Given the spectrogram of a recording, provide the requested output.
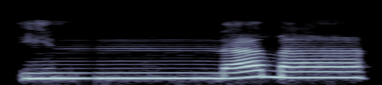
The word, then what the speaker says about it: إنما: Now you notice that when I stop on this word, I pronounced this alif and I stretched the meme, and it was a total of 2 counts. I said innama.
